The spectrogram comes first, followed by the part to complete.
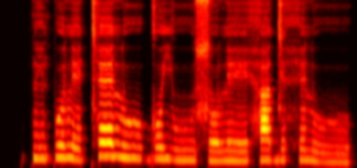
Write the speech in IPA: p ĩ˨ p ʊ˦ l e˨ tʰ ɛ˦ l uː˦˨ ɡ o˦ j uː˨ s o˨ l eː˨ h a˦ d ɪ˦ h ɪ˦ l uː˨

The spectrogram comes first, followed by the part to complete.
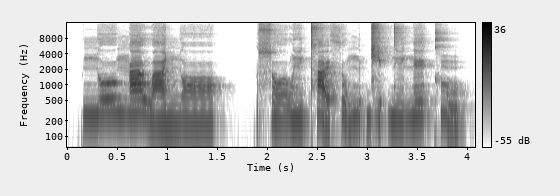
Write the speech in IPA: ɲ o˦ ʊ̯ ŋ ä˦ w ä˨ ɲ ɔ˨ | s o˨ ʊ̯ w ĩ˨ tʰ a̰˦˨ ɪ̯ θ ṵ˦˨ ŋ ɪ˦ ʔ d͡ʑ ɪ˦ ʔ d ĩ˨ n e˦ kʰ ũ˦˨

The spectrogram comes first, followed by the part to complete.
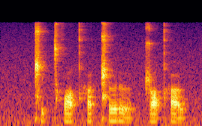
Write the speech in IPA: ǁ i ǀʰ ɔ qʰ u ǁ ə ɾ ə | ʈ͡ʂ ɔ qʰ ʊ

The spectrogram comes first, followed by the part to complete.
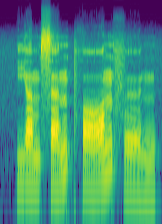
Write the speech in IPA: j ɐ˨ m s ɐ˨˥ n pʰ ɔː˨˥ n f ɵ˨˩ n

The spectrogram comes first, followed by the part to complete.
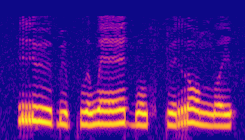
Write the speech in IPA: r ʏː˥˨ ɓ ʏ˩ kʷ ɛ˩ w ɛː˨˩˦ ɠ o˩ xʷ p ʏ˩ r ɔ˥˨ ŋʷ œ˩ ɪ̯

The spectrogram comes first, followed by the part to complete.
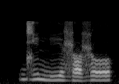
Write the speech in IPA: d͡ʑ i˦ ŋ iː˨ ʐ ɒ˨ ʐ o˧

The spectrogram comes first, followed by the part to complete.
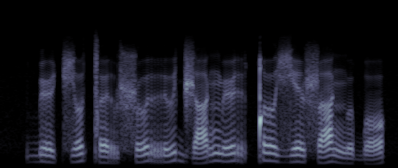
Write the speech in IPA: ɓ ø˨˩ t͡ɕ ɤ˧˥˧ ǀ ə˨˩ r ʂ ʊ˧˥˧ r ɯ˧˥˧ d͡ʒ a˩˥ ŋ͡m ø˧˥˧ r ǃ ɤ˥˧ ʑ e˥˧ ʂ a˧˥˧ ŋ ʊ˨˩ ɓ ɔ˩˥

